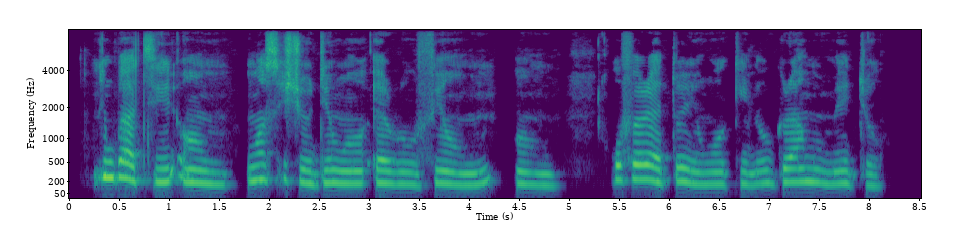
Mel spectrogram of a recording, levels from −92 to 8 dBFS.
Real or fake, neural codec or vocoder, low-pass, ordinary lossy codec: real; none; none; none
